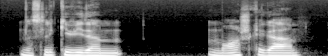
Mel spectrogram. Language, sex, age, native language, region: Slovenian, male, 18-29, Slovenian, Central Slovenia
